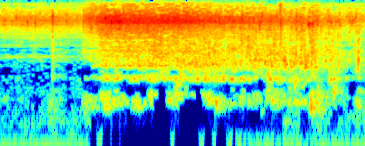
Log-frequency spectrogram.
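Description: Water pours steadily into a cooking pot, about three and a half cups measured out for rice, making a continuous close splashing rush for several seconds with no voices.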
